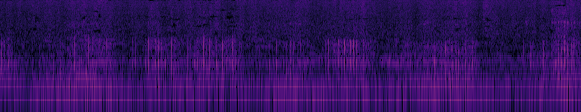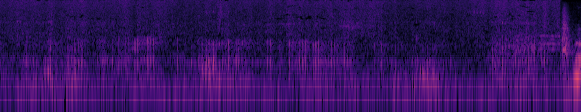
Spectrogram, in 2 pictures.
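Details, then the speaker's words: Steady low rumbling purr from a domestic cat, continuous through in and out breaths; cat purring. "Ya, bagi yang belum pernah dengar dengkuran kucing, mungkin ini dengkuran kucing, ya. Contohnya seperti ini, gitu, ya."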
